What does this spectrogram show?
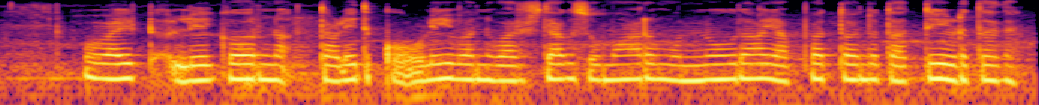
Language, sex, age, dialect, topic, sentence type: Kannada, female, 51-55, Northeastern, agriculture, statement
